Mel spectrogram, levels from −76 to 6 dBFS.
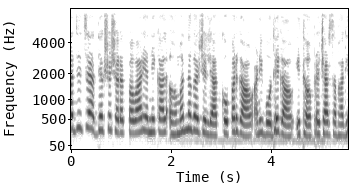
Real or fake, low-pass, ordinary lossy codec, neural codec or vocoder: real; 7.2 kHz; none; none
